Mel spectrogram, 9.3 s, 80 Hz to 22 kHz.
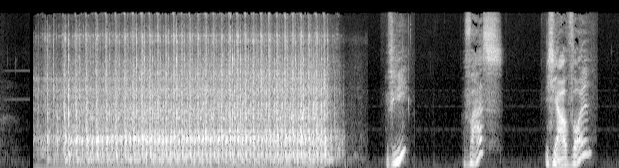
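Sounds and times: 
sewing machine running with needle clatter and motor hum: 0.5s - 5.3s
speech: 5.9s - 6.1s, 8.2s - 9.0s.

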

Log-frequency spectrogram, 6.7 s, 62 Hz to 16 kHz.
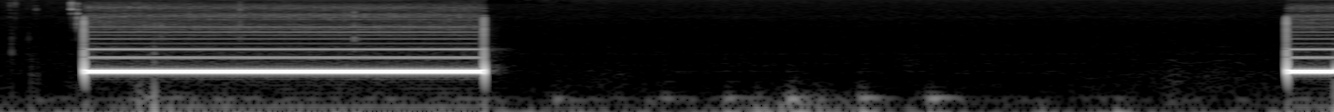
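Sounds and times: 
telephone ringback tone: 0.4s - 2.4s, 6.4s - 6.6s.

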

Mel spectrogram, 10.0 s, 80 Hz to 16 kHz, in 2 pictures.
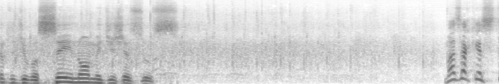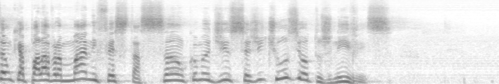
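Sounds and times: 
speech: 0.0s - 1.9s, 4.4s - 9.0s
crowd clapping steadily and densely: 0.0s - 4.8s.

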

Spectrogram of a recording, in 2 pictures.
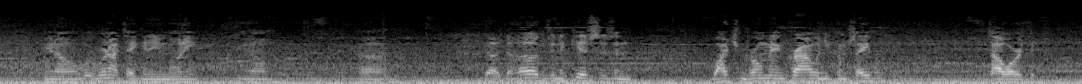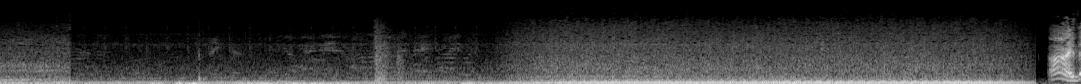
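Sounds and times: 
big jacked-up truck engine rumbling as it pulls out: 0.0s - 21.6s
speech: 0.4s - 2.8s, 3.6s - 4.1s, 4.8s - 6.4s, 7.1s - 9.0s, 9.9s - 10.5s, 21.4s - 21.6s.

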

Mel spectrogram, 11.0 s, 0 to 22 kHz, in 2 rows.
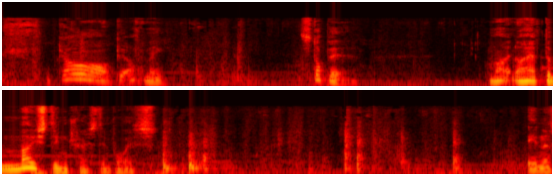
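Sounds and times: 
speech: 0.6s - 1.8s, 3.0s - 3.6s, 4.8s - 7.8s, 10.8s - 11.0s
chair clicking: 7.1s - 10.8s.

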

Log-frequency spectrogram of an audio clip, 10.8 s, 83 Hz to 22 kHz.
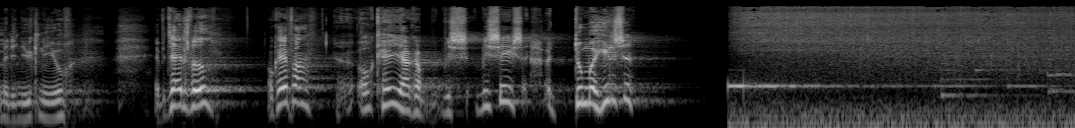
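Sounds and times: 
speech: 0.0s - 6.5s
onions sizzling in a frying pan: 7.3s - 10.7s.

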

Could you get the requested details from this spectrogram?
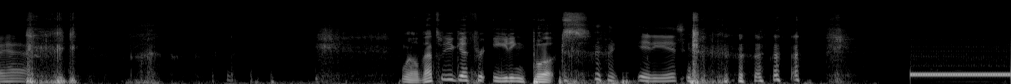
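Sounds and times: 
speech: 0.0s - 0.8s, 4.0s - 8.5s
phone ringing with electronic tone: 9.1s - 10.0s.

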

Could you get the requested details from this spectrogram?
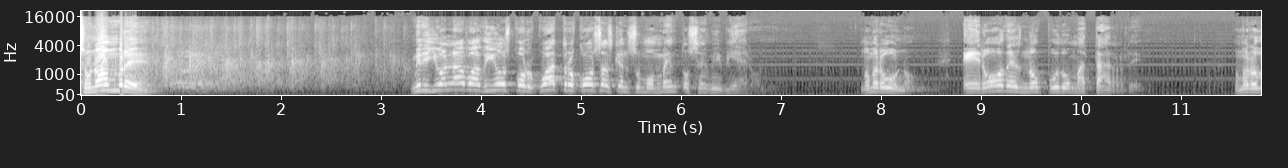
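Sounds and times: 
speech: 0.0s - 0.8s, 3.3s - 6.8s, 7.8s - 10.7s, 11.5s - 11.7s
crowd applauding in a large room: 0.5s - 3.3s.

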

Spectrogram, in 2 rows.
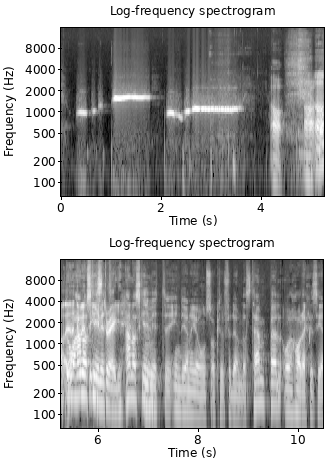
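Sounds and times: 
woman whistling a short melody in a car: 0.3s - 3.7s
speech: 4.2s - 10.5s.

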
